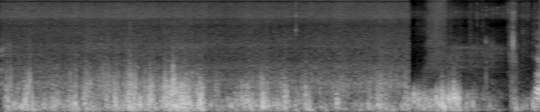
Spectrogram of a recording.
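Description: Gusty wind buffets the microphone outdoors at beehives during a honey harvest, a low rumbling rush that swells and drops, with faint movement sounds underneath.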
